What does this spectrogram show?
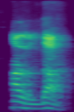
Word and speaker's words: Halda: Halda.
